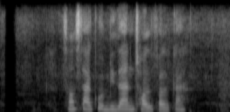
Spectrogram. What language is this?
Nepali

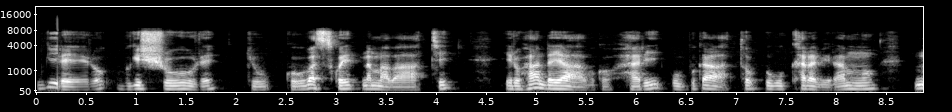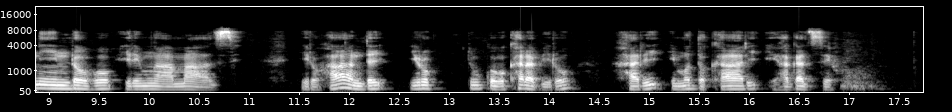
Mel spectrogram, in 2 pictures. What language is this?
Rundi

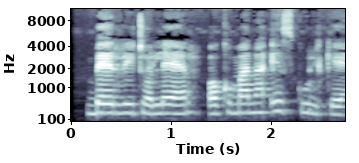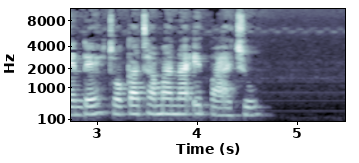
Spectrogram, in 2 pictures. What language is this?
Luo (Kenya and Tanzania)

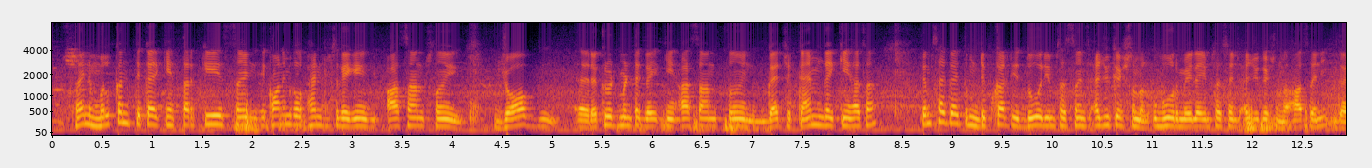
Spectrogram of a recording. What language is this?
Kashmiri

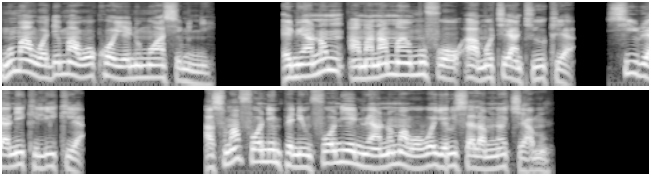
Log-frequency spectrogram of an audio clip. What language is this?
Akan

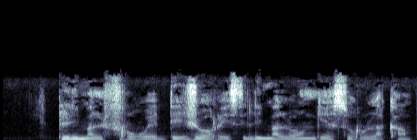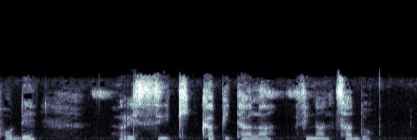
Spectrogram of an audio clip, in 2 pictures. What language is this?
Esperanto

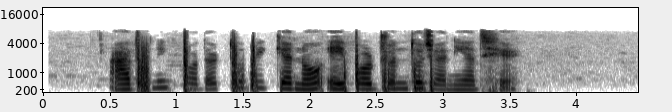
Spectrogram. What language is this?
Bangla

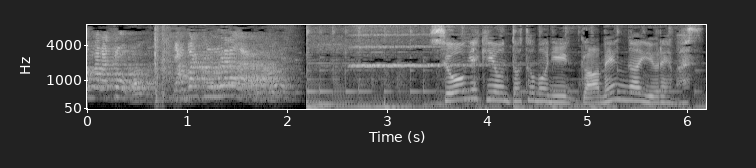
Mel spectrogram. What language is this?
Japanese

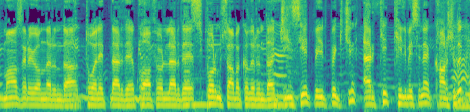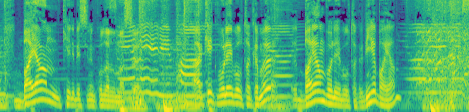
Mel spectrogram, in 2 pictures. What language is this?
Turkish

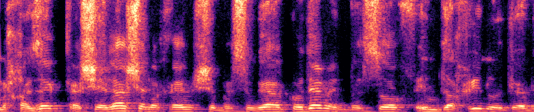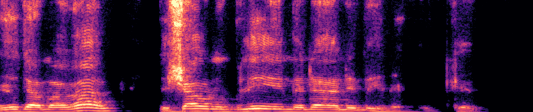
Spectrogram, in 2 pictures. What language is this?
Hebrew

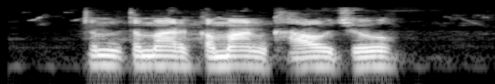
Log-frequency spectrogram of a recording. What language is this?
Goaria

